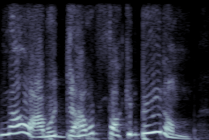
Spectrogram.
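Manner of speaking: imitating pissed-off Logan. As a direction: play a riled-up guy swearing he'd win. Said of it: "getting pissed at his buddies".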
